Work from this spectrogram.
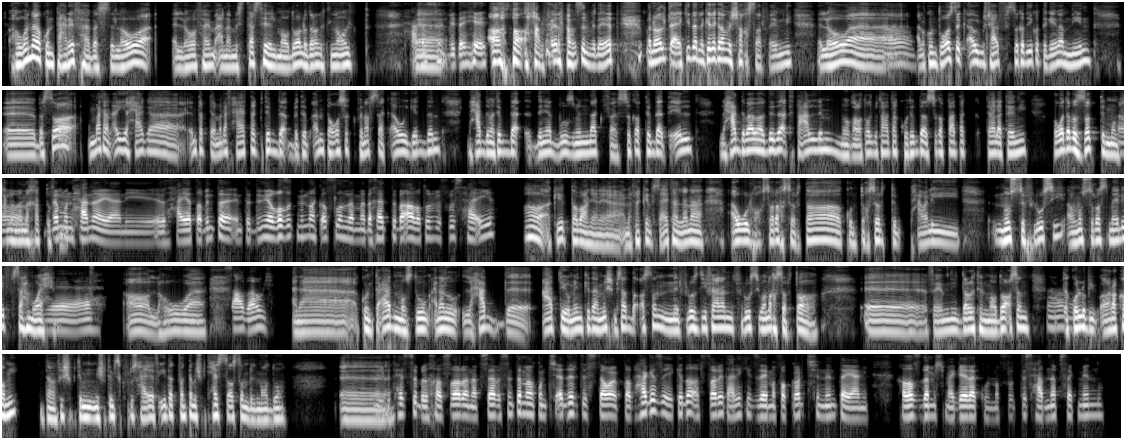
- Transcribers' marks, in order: laughing while speaking: "حماس البدايات"; laughing while speaking: "آه، حرفيًا حماس البدايات"; unintelligible speech; tapping
- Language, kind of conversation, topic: Arabic, podcast, إزاي بدأت مشروع الشغف بتاعك؟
